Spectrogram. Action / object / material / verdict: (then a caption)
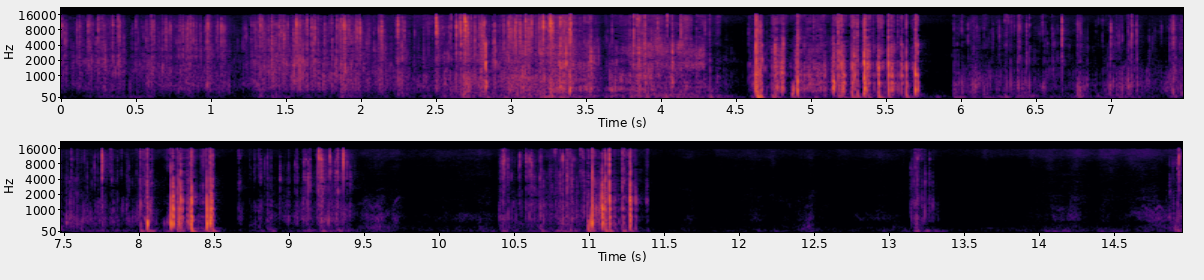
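scrape / handbag with plastic pearl beads and metal studs / plastic, metal / none. Fingertips and short nails rub and scratch over the plastic faux pearl beads and gold metal studs of a beige handbag, making a dense, crinkly clicking rattle. The first few seconds are steady scratching, followed by louder separate bursts of rattling. The sound thins out toward the end, leaving near-silent gaps broken by brief faint clicks.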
